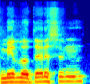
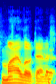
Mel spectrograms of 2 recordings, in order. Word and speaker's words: Milo Denison: the cameras vlog kiss my guest today is Millard Edison an author so how you doing today good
